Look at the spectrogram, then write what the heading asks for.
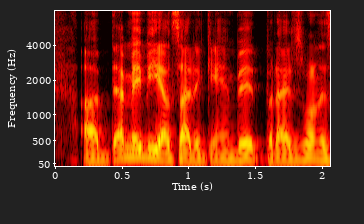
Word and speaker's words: Gambit: I think Gambit is pronounced almost the same in French. Gambit, Gambit, but there's no way that Galehar you say Gambit. like that's nonsense. The French do not say the T at the end.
